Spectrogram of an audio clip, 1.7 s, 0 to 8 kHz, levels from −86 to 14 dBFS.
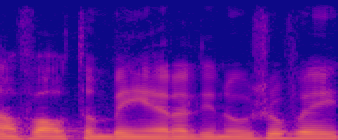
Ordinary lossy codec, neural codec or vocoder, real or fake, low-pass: none; none; real; none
